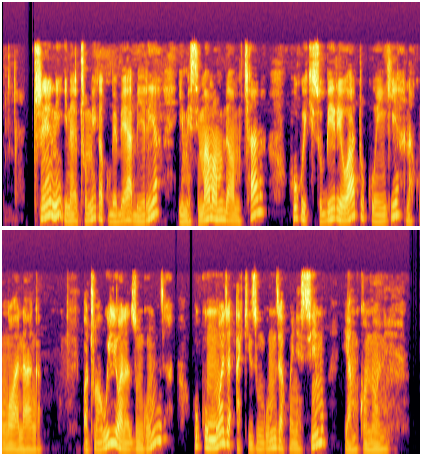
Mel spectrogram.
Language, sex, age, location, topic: Swahili, male, 18-24, Mombasa, government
